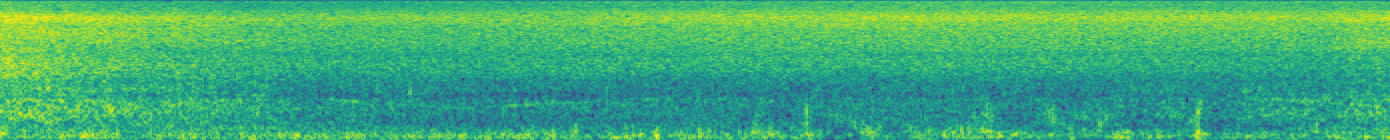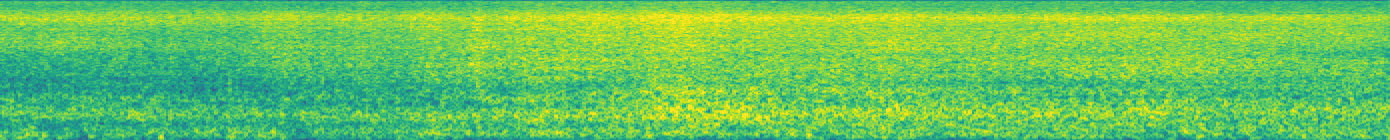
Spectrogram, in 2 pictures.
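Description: Big sea waves wash onto the beach at Alappuzha in a steady, rushing surf, with wind buffeting the microphone and a swell building toward the end.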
